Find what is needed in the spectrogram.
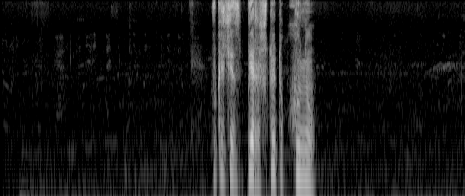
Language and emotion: Russian, angry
